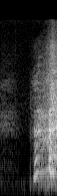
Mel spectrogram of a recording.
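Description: A single sharp sneeze bursts out loud after a brief quiet moment, a sudden explosive puff of breath with no talking around it.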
